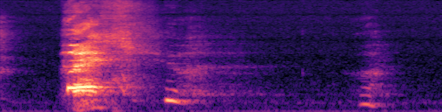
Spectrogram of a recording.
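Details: Person with itchy allergies: one loud sneeze followed by two smaller ones in quick succession; rapid repeated allergic sneezing.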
